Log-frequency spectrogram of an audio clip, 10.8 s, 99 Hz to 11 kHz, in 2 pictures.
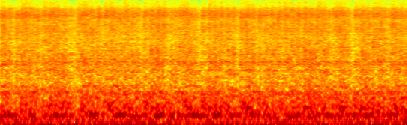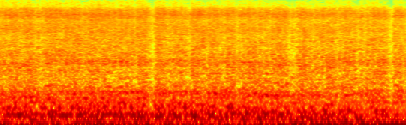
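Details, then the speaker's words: '91 Camaro Z28 with swapped built 5.3L LS, Holley Sniper EFI, MSD ignition, Texas Speed cam, open headers, after fixing the pulled tach signal wire: loud, lumpy, steady cam idle, no misses or knocks; runs pretty good; normal idle. "hook the wiring up the way it's supposed to be thing seems to run pretty darn good"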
